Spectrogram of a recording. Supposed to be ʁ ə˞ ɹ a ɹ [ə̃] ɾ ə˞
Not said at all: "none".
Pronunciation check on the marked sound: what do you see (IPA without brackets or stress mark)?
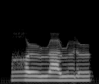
ə̃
